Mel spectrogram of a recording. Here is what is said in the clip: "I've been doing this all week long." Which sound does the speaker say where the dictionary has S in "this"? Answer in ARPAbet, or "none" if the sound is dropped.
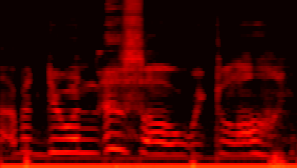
S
